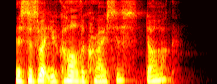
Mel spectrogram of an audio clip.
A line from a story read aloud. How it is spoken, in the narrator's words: he asked gently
